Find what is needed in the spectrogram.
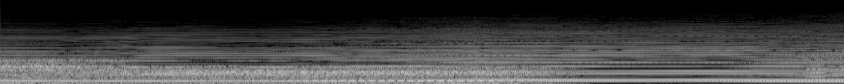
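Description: Algorithmic electroacoustic music made in SuperCollider: a sustained low drone of many held tones layered over a grainy noise texture. The noise layer drops out about six seconds in, leaving only the steady tones.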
